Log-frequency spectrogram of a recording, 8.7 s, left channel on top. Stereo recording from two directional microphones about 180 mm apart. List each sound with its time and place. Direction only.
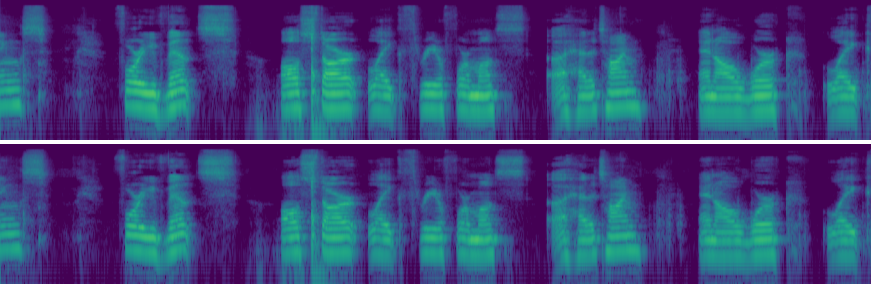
0.0 s a sound: 30° left (ahead or behind)
3.2 s speech: 25° left (ahead or behind)
7.0 s speech: 25° left (ahead or behind)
